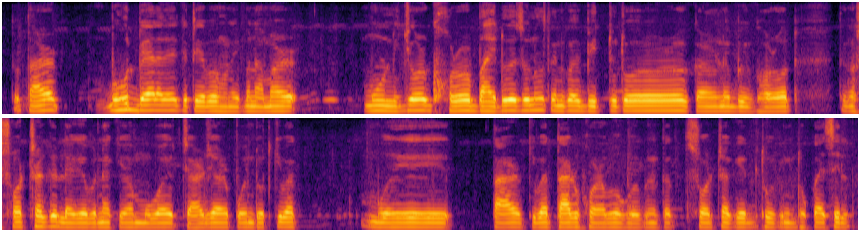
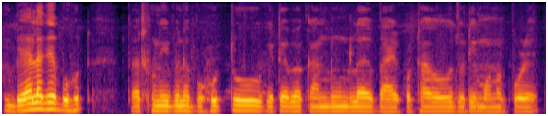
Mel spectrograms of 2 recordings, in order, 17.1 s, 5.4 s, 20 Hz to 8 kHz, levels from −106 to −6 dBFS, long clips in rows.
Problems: constant background noise, background conversations at intervals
